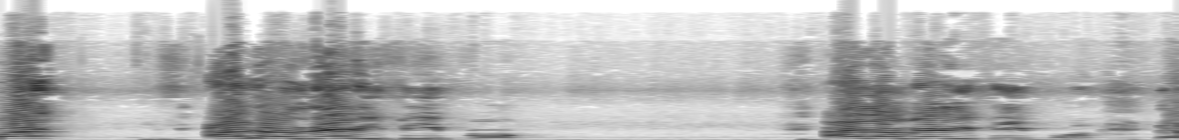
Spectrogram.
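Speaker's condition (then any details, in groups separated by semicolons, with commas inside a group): Cerebral palsy; wheelchair user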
